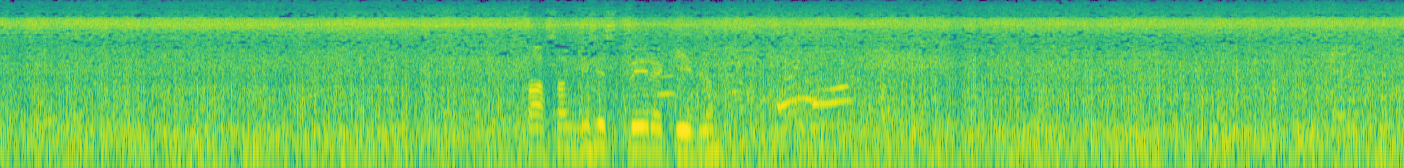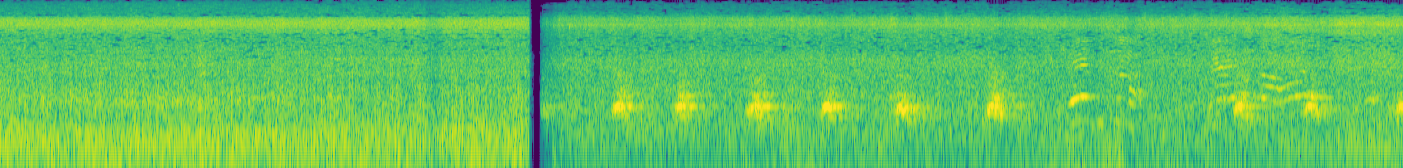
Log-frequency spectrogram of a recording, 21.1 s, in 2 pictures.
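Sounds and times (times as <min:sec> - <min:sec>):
heavy rain: 0:00.0 - 0:21.0
running floodwater: 0:00.0 - 0:21.0
dog barking: 0:15.1 - 0:18.4, 0:19.8 - 0:21.0.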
